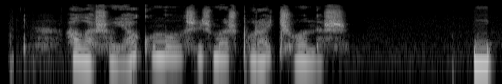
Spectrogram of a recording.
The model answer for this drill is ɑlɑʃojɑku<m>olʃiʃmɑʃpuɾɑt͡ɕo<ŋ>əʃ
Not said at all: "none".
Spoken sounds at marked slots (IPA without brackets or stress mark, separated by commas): m, n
